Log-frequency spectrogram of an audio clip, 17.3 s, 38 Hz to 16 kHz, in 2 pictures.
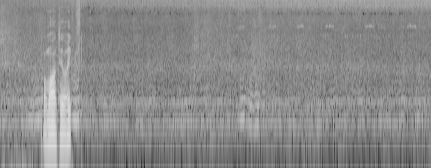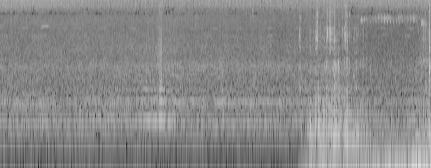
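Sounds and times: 
honeybees buzzing around a hive: 0.0s - 17.2s
speech: 0.8s - 1.7s.

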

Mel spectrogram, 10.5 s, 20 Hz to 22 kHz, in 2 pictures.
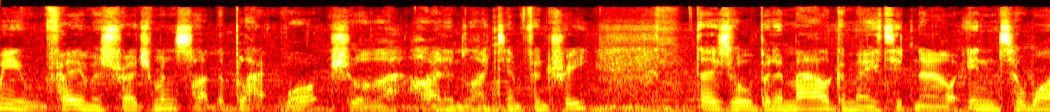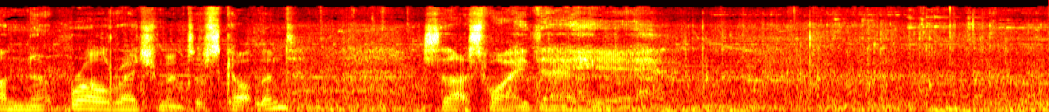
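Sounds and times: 
speech: 0.0s - 8.9s
wagon wheels rumbling: 0.0s - 10.4s
horse hooves clip-clopping: 8.6s - 10.4s.

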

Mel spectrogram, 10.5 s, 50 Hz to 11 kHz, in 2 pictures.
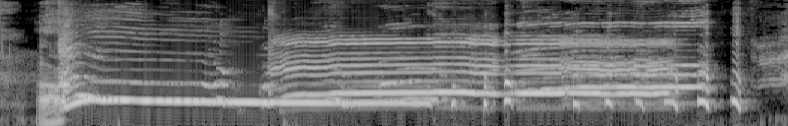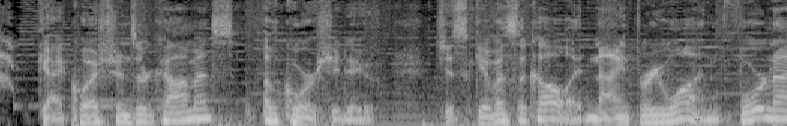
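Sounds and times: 
speech: 0.2s - 0.6s, 5.5s - 10.4s
group of people imitating a wolf pack howl: 0.2s - 4.8s.

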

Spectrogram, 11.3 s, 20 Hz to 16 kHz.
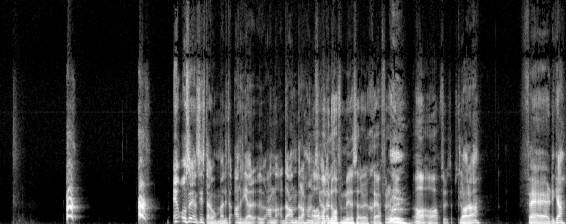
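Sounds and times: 
human voice imitating dog barks: 1.4s - 1.7s, 2.8s - 3.1s
speech: 3.5s - 9.7s, 10.6s - 11.3s.

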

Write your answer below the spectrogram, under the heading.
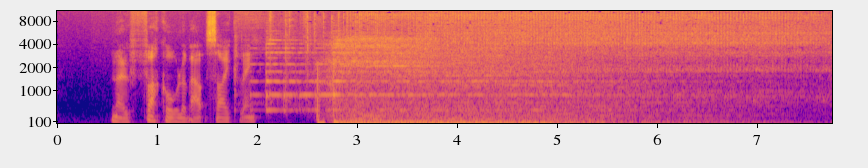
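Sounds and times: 
speech: 0.6s - 2.3s
car engine accelerating: 2.8s - 7.7s.

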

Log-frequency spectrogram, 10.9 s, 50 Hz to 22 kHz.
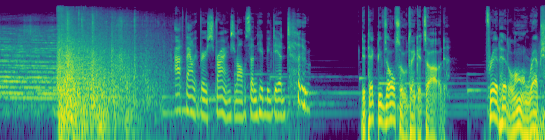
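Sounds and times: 
train horn blast: 0.0s - 1.2s
loud broadband crashing roar: 1.2s - 3.6s
speech: 3.6s - 6.3s, 7.2s - 9.1s, 9.7s - 10.8s.

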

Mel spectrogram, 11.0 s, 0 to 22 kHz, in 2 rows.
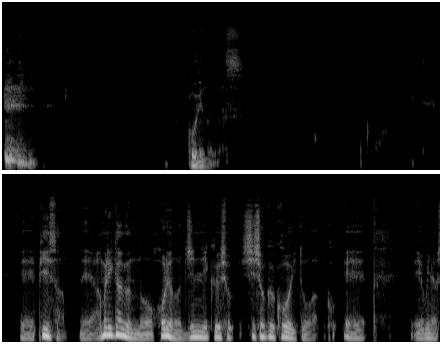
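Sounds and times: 
gravelly throat clearing: 0.0s - 0.6s
speech: 2.4s - 3.1s, 5.7s - 10.9s
faint breath: 5.2s - 5.7s, 10.1s - 10.5s.

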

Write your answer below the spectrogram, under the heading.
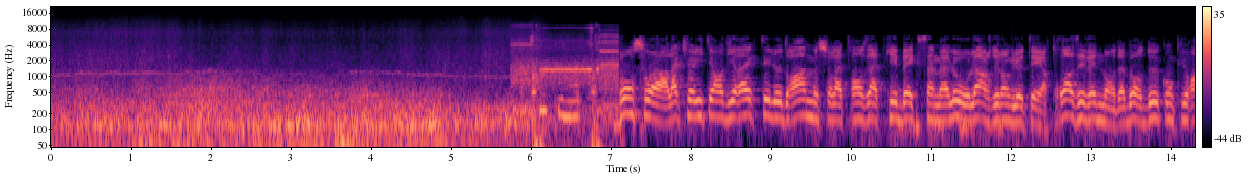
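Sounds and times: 
buffeting wind: 0.0s - 6.8s
deep rumbling thunder: 0.0s - 6.8s
rushing rain: 0.0s - 7.1s
speech: 6.8s - 14.2s.

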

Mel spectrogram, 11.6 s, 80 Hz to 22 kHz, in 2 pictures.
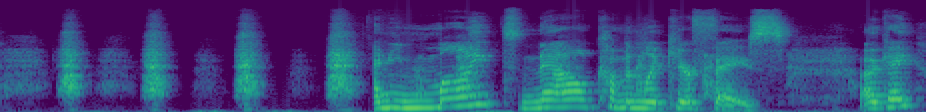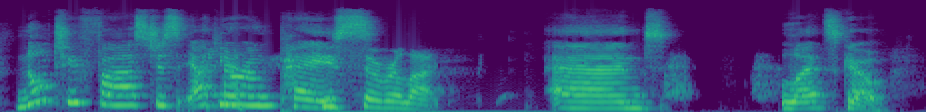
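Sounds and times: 
person imitating dog panting with tongue out as yoga breathing exercise: 0.0s - 2.4s, 3.8s - 4.9s, 9.3s - 11.5s
speech: 2.3s - 8.6s, 9.2s - 11.4s.

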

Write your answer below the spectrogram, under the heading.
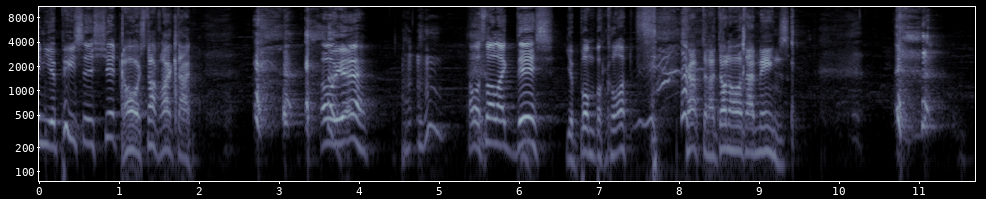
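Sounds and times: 
speech: 0.0s - 2.1s, 2.7s - 3.0s, 3.6s - 9.5s
harsh coughs: 1.6s - 2.0s, 2.7s - 3.8s, 4.6s - 5.1s, 10.7s - 11.4s
laughter: 7.4s - 9.4s.

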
